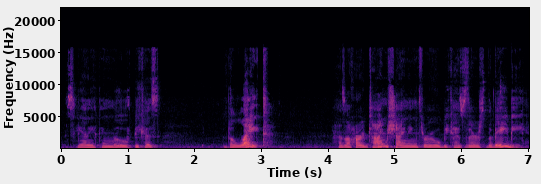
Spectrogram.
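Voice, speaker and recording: A middle-aged woman chatting to young children in an animated, simple way in a room at home. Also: on the low side, gravelly, a little hiss or hum. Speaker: storyteller showing children books and eggs. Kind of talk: casual chat to children.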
